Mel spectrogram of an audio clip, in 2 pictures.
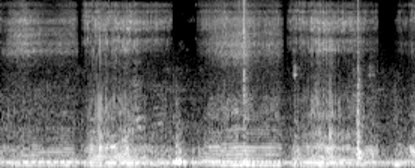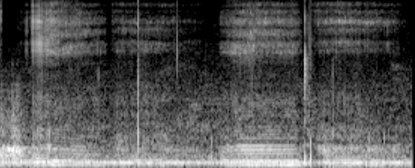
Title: Snoring Dog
